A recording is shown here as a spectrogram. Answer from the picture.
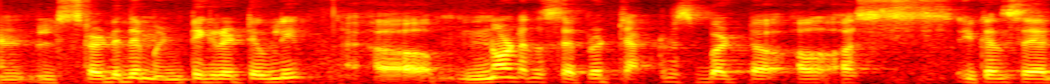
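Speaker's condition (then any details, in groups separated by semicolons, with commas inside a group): No condition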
